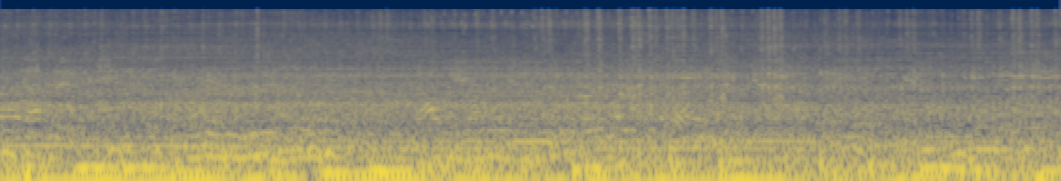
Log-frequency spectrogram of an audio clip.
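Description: A small motorbike engine putters nearby.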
